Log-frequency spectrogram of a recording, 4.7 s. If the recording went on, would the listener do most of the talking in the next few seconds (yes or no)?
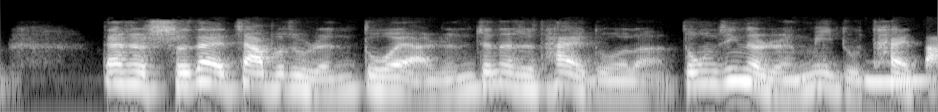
yes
